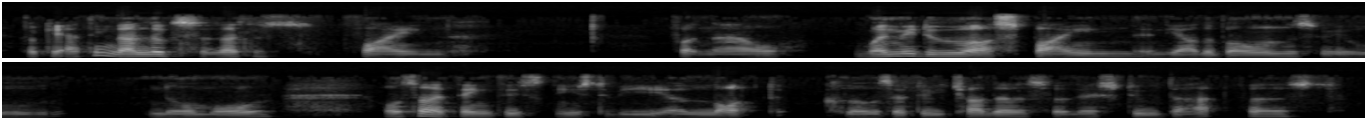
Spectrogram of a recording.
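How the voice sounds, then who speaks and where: Soft-spoken, a man talks at a fairly slow pace with long, frequent pauses, fairly even intonation, and a dark, mellow tone. His loudness swings widely, and the sound is dry and close, with no echo. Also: medium pitch for a man. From UK. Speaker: 3D creature artist and online instructor. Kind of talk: livestream tutorial. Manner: hesitant, many fillers.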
